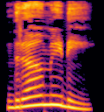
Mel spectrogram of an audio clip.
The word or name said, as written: ದ್ರಾಮಿಡಿ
